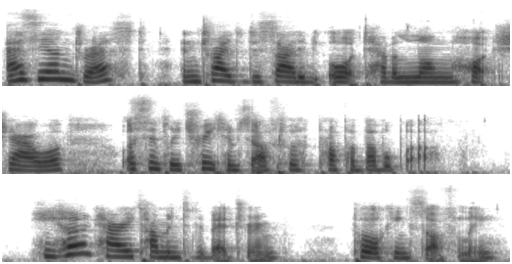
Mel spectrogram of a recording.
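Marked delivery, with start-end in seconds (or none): none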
